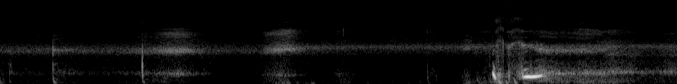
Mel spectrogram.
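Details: Muffled sniffs, then a sharp sneeze into a blanket, muffled to stay quiet, followed by a wet, congested nasal sound; sneezing fit during a first cold of the season.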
